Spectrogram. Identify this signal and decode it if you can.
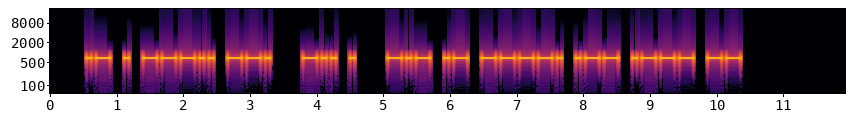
Morse code, heard as a keyed tone, about 17 wpm, 700 Hz. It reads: AE8G DE KA9WJM
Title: USA Callsign DE Callsign 17wpm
